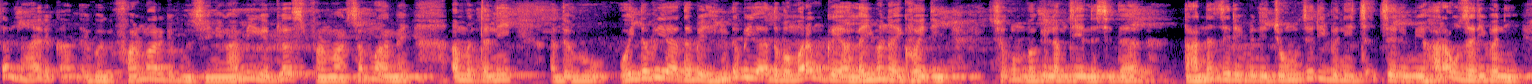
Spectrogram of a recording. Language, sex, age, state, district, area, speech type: Manipuri, male, 30-45, Manipur, Thoubal, rural, spontaneous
